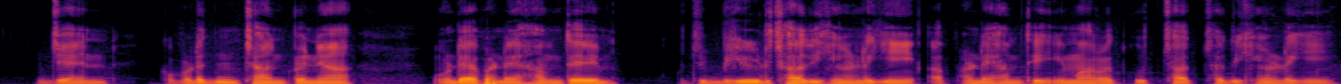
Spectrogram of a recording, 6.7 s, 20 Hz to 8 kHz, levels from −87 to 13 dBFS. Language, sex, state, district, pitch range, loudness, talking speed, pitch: Garhwali, male, Uttarakhand, Tehri Garhwal, 100-105 Hz, -20 LUFS, 205 wpm, 105 Hz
